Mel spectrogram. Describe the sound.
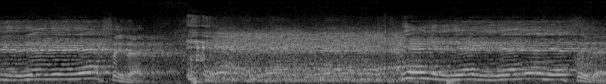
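A human voice imitates an ugly bird song heard by a hunter in a forest, chanting one syllable over and over in a rapid, wavering, nasal line with a short dip in the middle. It is loud throughout.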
